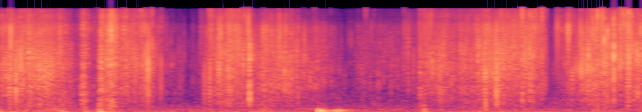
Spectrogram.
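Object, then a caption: Play foam of tiny foam beads in a sticky binder. A large pink mass of sticky play foam, a foam-bead modelling clay made of tiny foam beads in a binder, soft and solid, is pulled, squeezed and kneaded with fingertips and long nails close to the microphone. Dense, bright crackling and crinkly crunching fills the clip with almost no low end. It comes in busy bursts separated by briefer, quieter stretches.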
